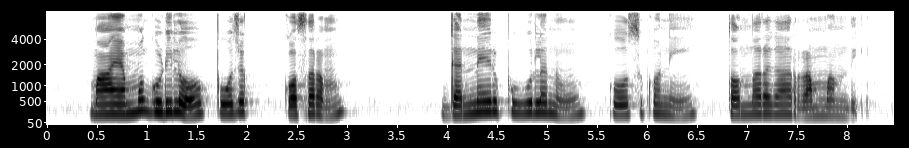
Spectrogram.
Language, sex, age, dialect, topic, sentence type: Telugu, male, 31-35, Central/Coastal, agriculture, statement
